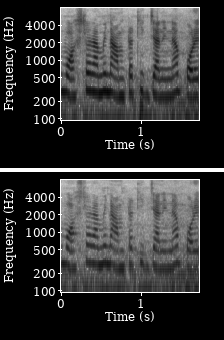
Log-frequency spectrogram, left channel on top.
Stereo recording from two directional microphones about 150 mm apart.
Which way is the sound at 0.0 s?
30° left (ahead or behind).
